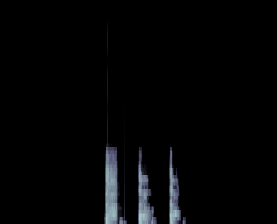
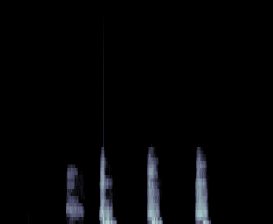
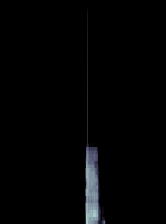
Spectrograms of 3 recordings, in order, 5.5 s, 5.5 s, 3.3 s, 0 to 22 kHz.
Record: {"three_cough_length": "5.5 s", "three_cough_amplitude": 32767, "three_cough_signal_mean_std_ratio": 0.25, "exhalation_length": "5.5 s", "exhalation_amplitude": 32767, "exhalation_signal_mean_std_ratio": 0.27, "cough_length": "3.3 s", "cough_amplitude": 32767, "cough_signal_mean_std_ratio": 0.2, "survey_phase": "beta (2021-08-13 to 2022-03-07)", "age": "18-44", "gender": "Female", "wearing_mask": "No", "symptom_none": true, "smoker_status": "Never smoked", "respiratory_condition_asthma": false, "respiratory_condition_other": false, "recruitment_source": "REACT", "submission_delay": "0 days", "covid_test_result": "Negative", "covid_test_method": "RT-qPCR"}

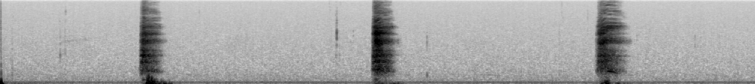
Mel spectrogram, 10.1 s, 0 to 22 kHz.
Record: {"exhalation_length": "10.1 s", "exhalation_amplitude": 898, "exhalation_signal_mean_std_ratio": 0.25, "survey_phase": "alpha (2021-03-01 to 2021-08-12)", "age": "45-64", "gender": "Female", "wearing_mask": "No", "symptom_fatigue": true, "symptom_onset": "12 days", "smoker_status": "Never smoked", "respiratory_condition_asthma": true, "respiratory_condition_other": false, "recruitment_source": "REACT", "submission_delay": "2 days", "covid_test_result": "Negative", "covid_test_method": "RT-qPCR"}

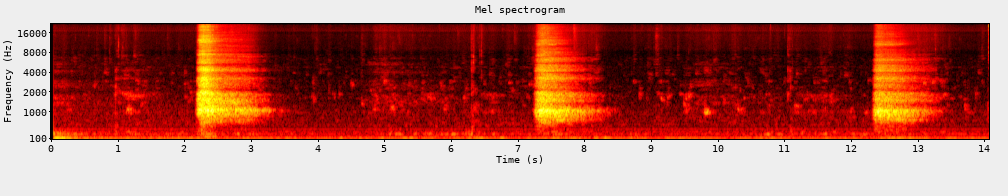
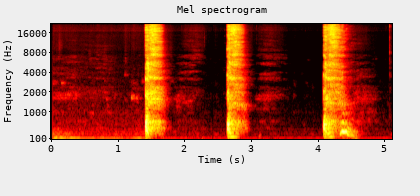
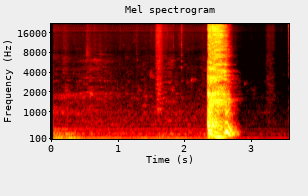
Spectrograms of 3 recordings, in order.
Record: {"exhalation_length": "14.1 s", "exhalation_amplitude": 32348, "exhalation_signal_mean_std_ratio": 0.31, "three_cough_length": "5.1 s", "three_cough_amplitude": 32768, "three_cough_signal_mean_std_ratio": 0.34, "cough_length": "3.6 s", "cough_amplitude": 32768, "cough_signal_mean_std_ratio": 0.28, "survey_phase": "beta (2021-08-13 to 2022-03-07)", "age": "18-44", "gender": "Female", "wearing_mask": "No", "symptom_none": true, "smoker_status": "Ex-smoker", "respiratory_condition_asthma": false, "respiratory_condition_other": false, "recruitment_source": "REACT", "submission_delay": "1 day", "covid_test_result": "Negative", "covid_test_method": "RT-qPCR", "influenza_a_test_result": "Unknown/Void", "influenza_b_test_result": "Unknown/Void"}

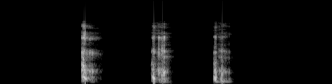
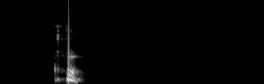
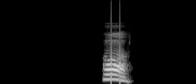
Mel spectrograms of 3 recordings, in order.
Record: {"three_cough_length": "3.3 s", "three_cough_amplitude": 32768, "three_cough_signal_mean_std_ratio": 0.23, "cough_length": "2.6 s", "cough_amplitude": 25393, "cough_signal_mean_std_ratio": 0.16, "exhalation_length": "2.0 s", "exhalation_amplitude": 24620, "exhalation_signal_mean_std_ratio": 0.29, "survey_phase": "beta (2021-08-13 to 2022-03-07)", "age": "65+", "gender": "Female", "wearing_mask": "No", "symptom_none": true, "smoker_status": "Never smoked", "respiratory_condition_asthma": false, "respiratory_condition_other": false, "recruitment_source": "REACT", "submission_delay": "2 days", "covid_test_result": "Negative", "covid_test_method": "RT-qPCR", "influenza_a_test_result": "Negative", "influenza_b_test_result": "Negative"}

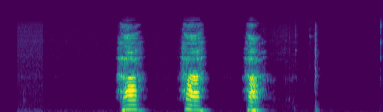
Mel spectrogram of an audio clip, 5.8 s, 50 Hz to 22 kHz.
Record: {"exhalation_length": "5.8 s", "exhalation_amplitude": 19386, "exhalation_signal_mean_std_ratio": 0.32, "survey_phase": "beta (2021-08-13 to 2022-03-07)", "age": "65+", "gender": "Male", "wearing_mask": "No", "symptom_cough_any": true, "smoker_status": "Never smoked", "respiratory_condition_asthma": false, "respiratory_condition_other": false, "recruitment_source": "REACT", "submission_delay": "1 day", "covid_test_result": "Negative", "covid_test_method": "RT-qPCR", "influenza_a_test_result": "Unknown/Void", "influenza_b_test_result": "Unknown/Void"}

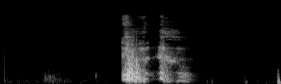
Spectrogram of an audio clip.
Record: {"exhalation_length": "2.8 s", "exhalation_amplitude": 31805, "exhalation_signal_mean_std_ratio": 0.29, "survey_phase": "beta (2021-08-13 to 2022-03-07)", "age": "18-44", "gender": "Male", "wearing_mask": "No", "symptom_cough_any": true, "symptom_new_continuous_cough": true, "symptom_sore_throat": true, "symptom_onset": "3 days", "smoker_status": "Never smoked", "respiratory_condition_asthma": false, "respiratory_condition_other": false, "recruitment_source": "Test and Trace", "submission_delay": "2 days", "covid_test_result": "Positive", "covid_test_method": "RT-qPCR", "covid_ct_value": 18.2, "covid_ct_gene": "N gene", "covid_ct_mean": 19.1, "covid_viral_load": "560000 copies/ml", "covid_viral_load_category": "Low viral load (10K-1M copies/ml)"}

